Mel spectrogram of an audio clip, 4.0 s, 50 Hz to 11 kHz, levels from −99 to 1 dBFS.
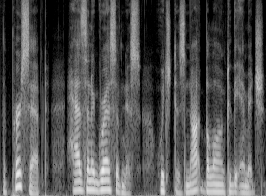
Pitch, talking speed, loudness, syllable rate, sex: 130 Hz, 180 wpm, -19 LUFS, 6.0 syllables/s, male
